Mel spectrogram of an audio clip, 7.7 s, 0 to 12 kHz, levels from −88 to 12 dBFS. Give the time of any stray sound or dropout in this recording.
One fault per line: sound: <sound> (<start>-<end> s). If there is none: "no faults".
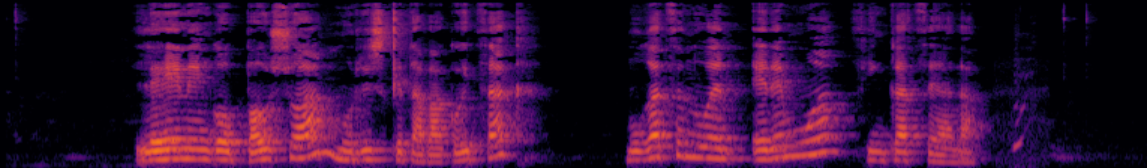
sound: laugh (6.7-6.9 s)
